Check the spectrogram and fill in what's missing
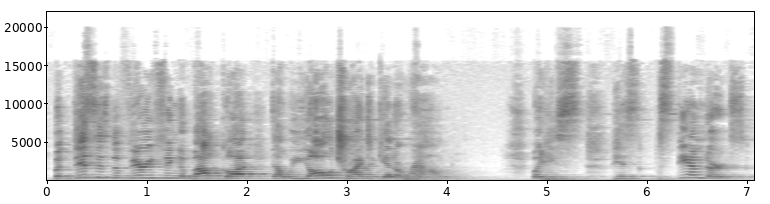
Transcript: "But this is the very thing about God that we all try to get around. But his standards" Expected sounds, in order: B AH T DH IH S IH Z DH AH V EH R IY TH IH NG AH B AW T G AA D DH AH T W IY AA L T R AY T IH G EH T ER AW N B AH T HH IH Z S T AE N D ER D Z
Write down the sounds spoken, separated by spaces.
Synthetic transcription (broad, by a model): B AH T DH IH S IH Z DH AH V EH R IY TH IH NG AH B AW T G AA D DH AH T W IY AA L T R AY T IH G EH T ER AW N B AH T HH IH Z S T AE N D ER D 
